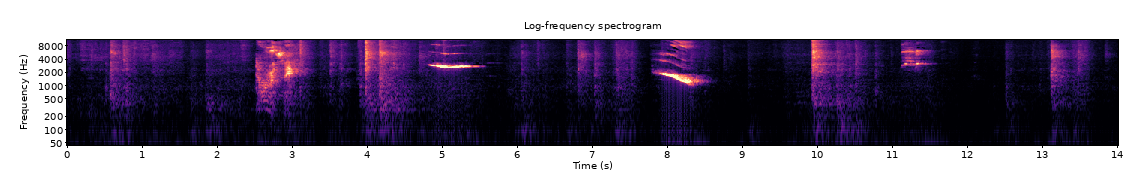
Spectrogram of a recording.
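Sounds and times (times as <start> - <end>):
parrot harsh calls: 2.5 - 3.3, 7.8 - 8.6
parrot whistle falling in pitch: 7.8 - 8.6.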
